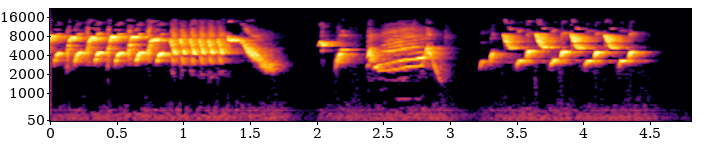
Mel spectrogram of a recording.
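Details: Clean goldfinch song recorded to train other birds: three phrases of rapid liquid twittering, one with a rasping buzzy sweep, separated by brief pauses.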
